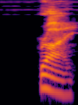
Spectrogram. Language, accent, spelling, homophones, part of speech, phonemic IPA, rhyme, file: English, Australia, wry, rye, adjective / verb / noun, /ɹaɪ/, -aɪ, En-au-wry.ogg
- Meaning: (adjective) 1. Turned away, contorted (of the face or body) 2. Dryly humorous; sardonic or ironic, usually in a way that suggests acknowledgement of a problem or difficult situation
